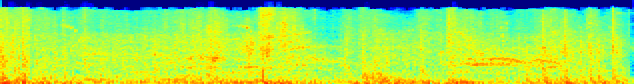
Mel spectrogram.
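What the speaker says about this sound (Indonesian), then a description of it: "tiba-tiba mereka menembaki para tentara" A film shootout in which cartel members fire on soldiers brings dense, rapid bursts of gunfire and booming impacts that continue throughout.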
